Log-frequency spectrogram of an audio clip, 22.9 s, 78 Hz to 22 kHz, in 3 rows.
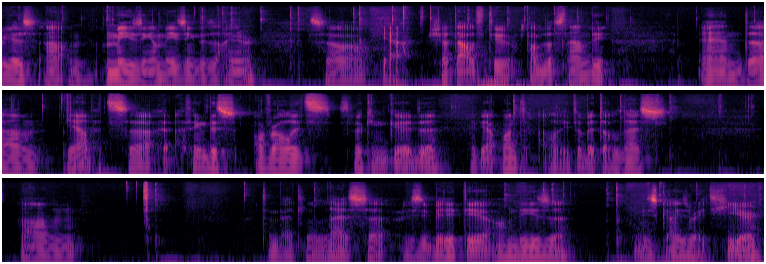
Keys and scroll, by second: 22.0 BackSpace, 22.6 z.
